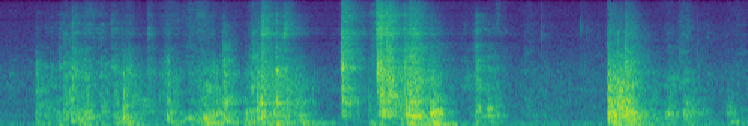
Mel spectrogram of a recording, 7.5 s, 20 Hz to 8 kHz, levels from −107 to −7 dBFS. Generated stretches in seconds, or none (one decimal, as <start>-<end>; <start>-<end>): 1.2-1.8; 2.6-5.2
